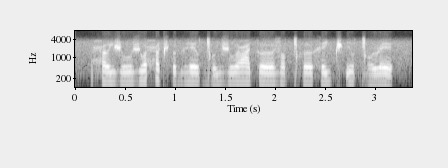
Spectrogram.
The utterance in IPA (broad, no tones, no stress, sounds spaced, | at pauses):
ħ ɵː j ʒ uː ʒ u ħ o t͡ʃʼ ɵ ɡʱ eː u̯ ɡ͡ǀ o ʎ ʒ uː ʕ e k ɵː z u lˠ ǀʰ ɵː x e ʎ t͡ʃʼ i u̯ ɡ͡ǀ ɔ u̯ ɭ e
